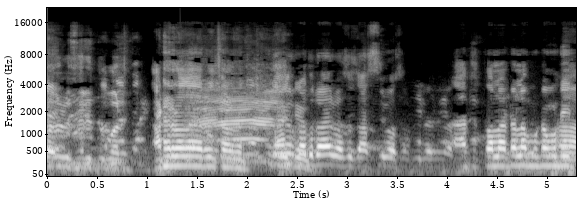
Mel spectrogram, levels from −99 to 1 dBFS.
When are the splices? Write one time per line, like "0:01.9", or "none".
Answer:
0:02.3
